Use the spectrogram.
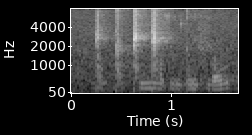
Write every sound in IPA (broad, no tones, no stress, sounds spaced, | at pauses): ɡ͡ǀ u ɡ͡ǁ u ǁ i ŋ͡ǁ ɔ ʃ ɯ ɾ u d ɾ ɤ ɾ e fʲ ɔ ʊ̯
